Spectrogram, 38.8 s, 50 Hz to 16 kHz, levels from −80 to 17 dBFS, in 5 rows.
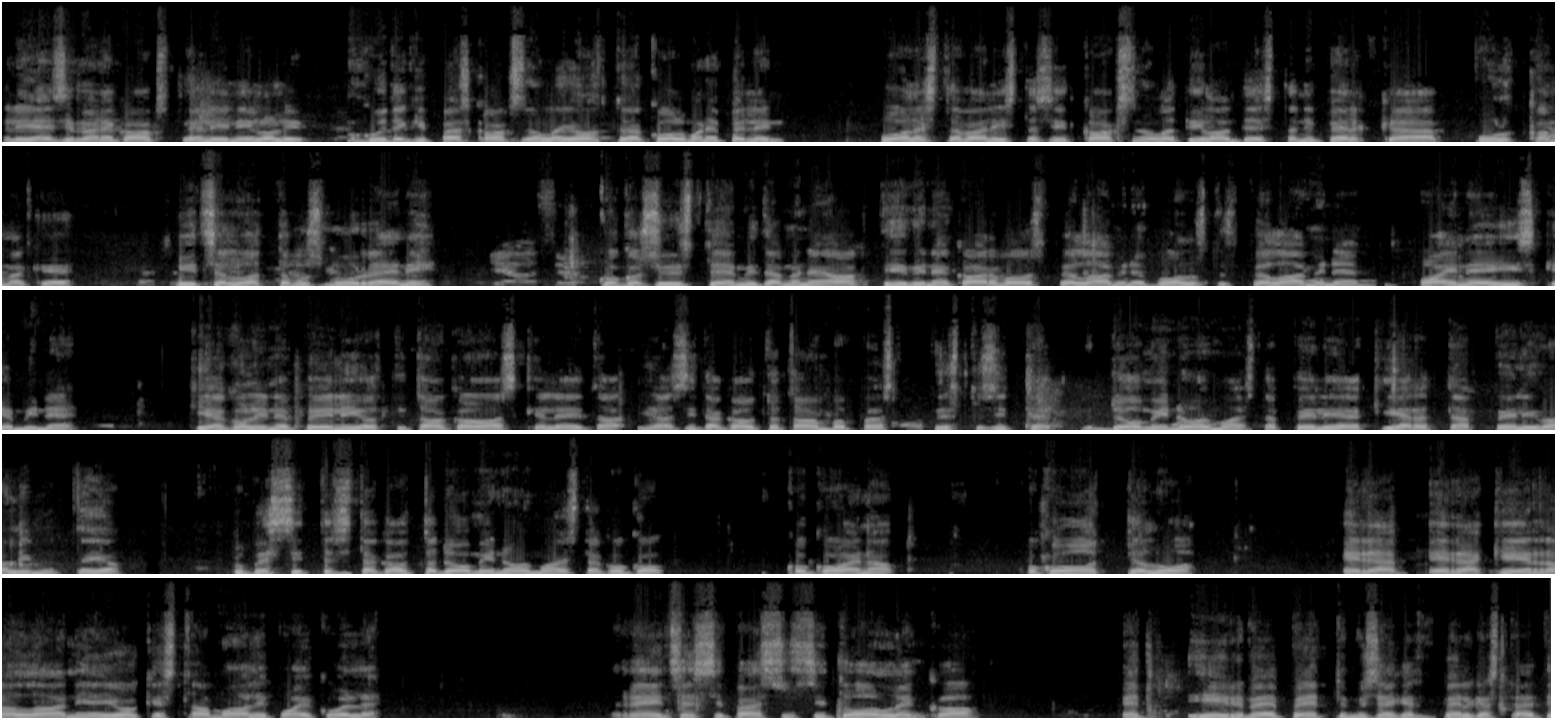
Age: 30-49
